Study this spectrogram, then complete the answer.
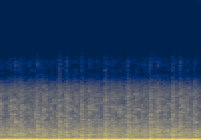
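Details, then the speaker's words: Truck after a new ignition coil: deep, lumpy idle with an uneven pulsing beat and a thump missing here and there, as if one cylinder isn't firing. With foot off the gas it evens out slightly. Misfire; owner suspects timing, not confirmed. "It sounds like it's misfiring. Yeah, it's got to misfire again for sure."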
